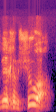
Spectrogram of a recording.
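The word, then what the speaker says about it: וְכִבְשֻׁהָ: It's pronounced v'chivshua, but it's written without the vav.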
